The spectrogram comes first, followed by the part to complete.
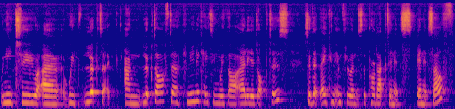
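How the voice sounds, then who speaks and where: A woman's voice: on the high side, fairly even intonation, normal speed, warm tone, rough recording. A woman from the UK, giving a rehearsed conference presentation with brief fillers. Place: conference hall.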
